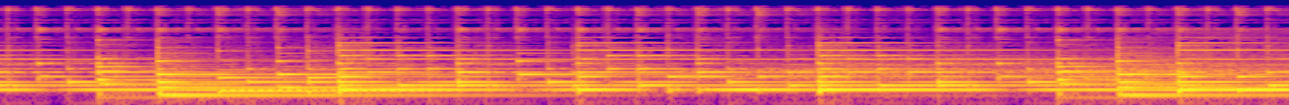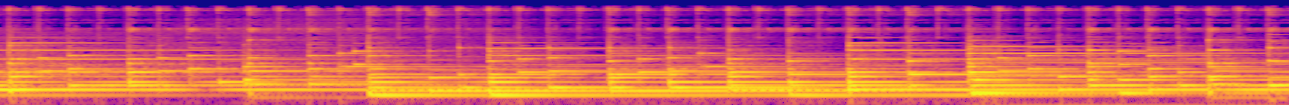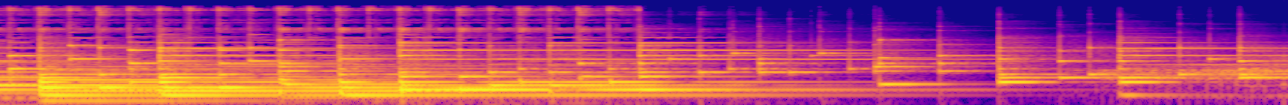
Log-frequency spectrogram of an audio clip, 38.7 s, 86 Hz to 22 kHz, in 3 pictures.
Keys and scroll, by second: 0.3 space, 0.7 ctrl+s, 5.7 ctrl+s, 19.5 ctrl+s, 21.4 ctrl+s, 23.2 Return, 23.2-24.1 typing, 25.5-26.3 typing, 26.4 Return, 28.3 End, 28.4 space, 28.5 1, 28.6 Return, 29.0 ctrl+s.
